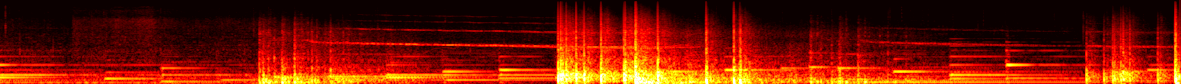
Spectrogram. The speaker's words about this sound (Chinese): 我希望你平平安安、顺顺利利、健健康康，还希望以后年年我们都可以这样一起看烟花。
